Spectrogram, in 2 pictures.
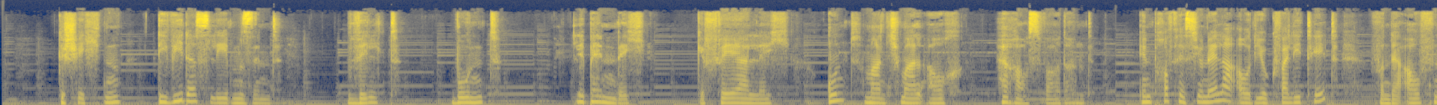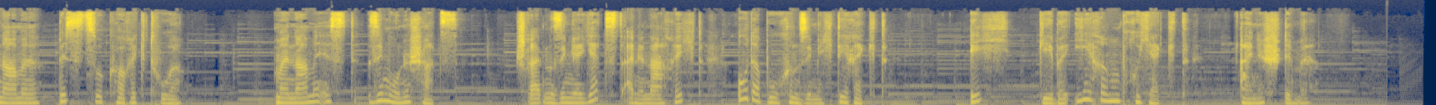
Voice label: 德语女声

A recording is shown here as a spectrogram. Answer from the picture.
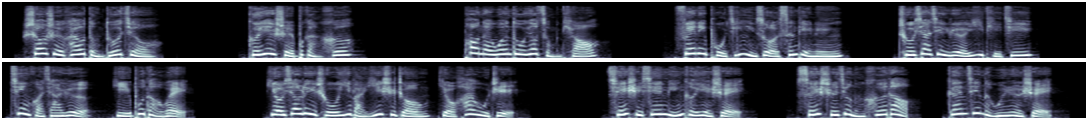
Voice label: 女 品牌广告; 科技时尚; 飞利浦

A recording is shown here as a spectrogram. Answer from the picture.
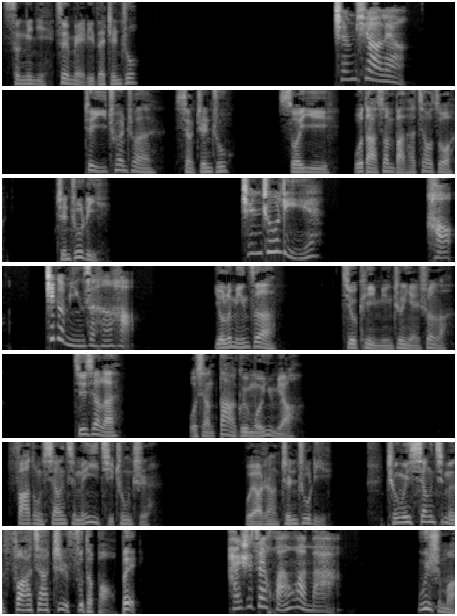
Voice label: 情侣 男 女; 质感磁性

